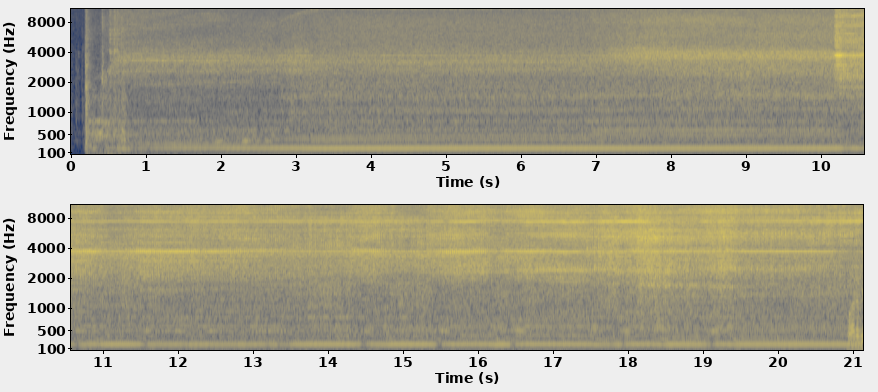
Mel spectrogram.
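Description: Table saw fitted with a Messer industrial fine-finish blade switching on, spinning up over the first couple of seconds and then running with a steady hum. About ten seconds in, a higher-pitched cutting noise joins it as the blade rips through the board.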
